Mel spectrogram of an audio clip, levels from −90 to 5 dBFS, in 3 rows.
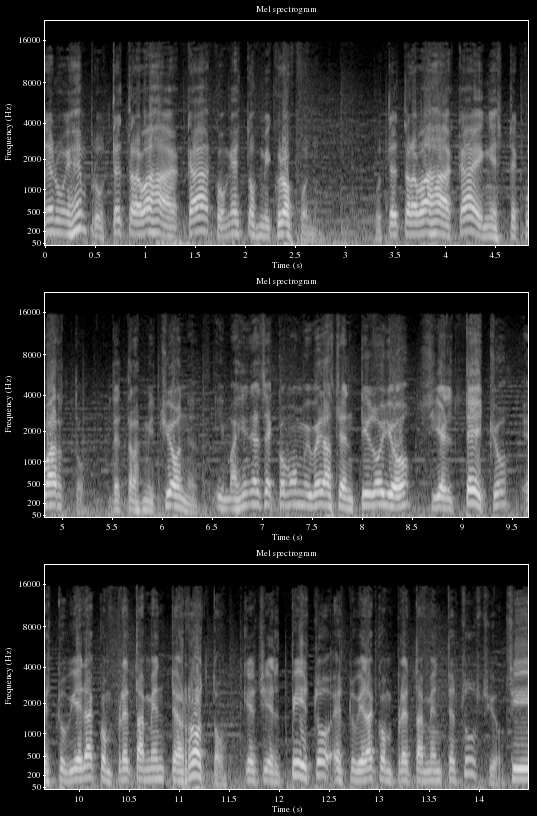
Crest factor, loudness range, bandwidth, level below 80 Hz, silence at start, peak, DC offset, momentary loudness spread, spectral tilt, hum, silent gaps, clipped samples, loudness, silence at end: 12 dB; 2 LU; 15.5 kHz; -38 dBFS; 0 s; -6 dBFS; under 0.1%; 11 LU; -6 dB/octave; none; none; under 0.1%; -18 LUFS; 0 s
